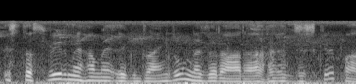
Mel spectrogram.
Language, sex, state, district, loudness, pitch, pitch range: Hindi, male, Chandigarh, Chandigarh, -16 LUFS, 155 Hz, 140-180 Hz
